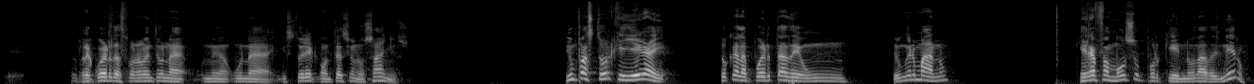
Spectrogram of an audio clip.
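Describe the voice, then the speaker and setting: Animated, high-pitched male preacher. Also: moderate pace, pauses often. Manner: animated preaching, acts out quoted voices in anecdotes; frequent rhetorical "¿verdad?" asides to the congregation. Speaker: pastor. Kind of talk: sermon.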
